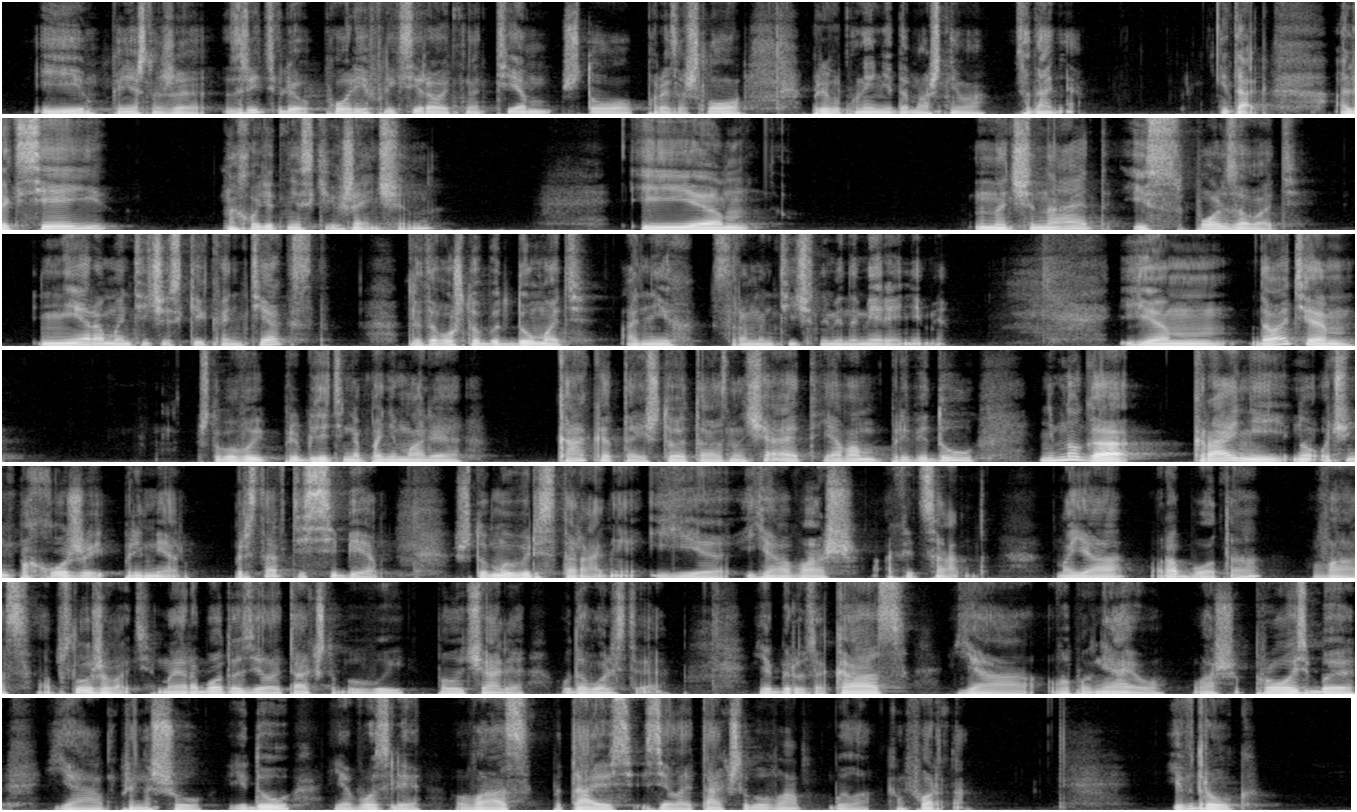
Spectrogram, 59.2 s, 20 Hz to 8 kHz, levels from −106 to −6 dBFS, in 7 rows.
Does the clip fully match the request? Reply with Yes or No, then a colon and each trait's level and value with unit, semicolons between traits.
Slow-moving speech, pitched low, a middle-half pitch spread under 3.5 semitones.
No: slow, 100 wpm; low, 105 Hz; average, 3.8 semitones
